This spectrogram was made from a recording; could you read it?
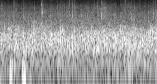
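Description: An audience claps steadily, a dense wash of many hands applauding at an even level throughout, with no voices standing out above it.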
